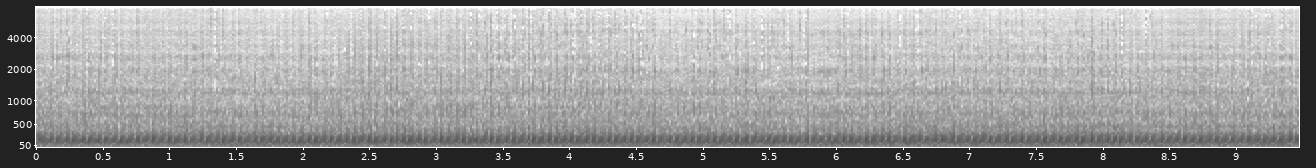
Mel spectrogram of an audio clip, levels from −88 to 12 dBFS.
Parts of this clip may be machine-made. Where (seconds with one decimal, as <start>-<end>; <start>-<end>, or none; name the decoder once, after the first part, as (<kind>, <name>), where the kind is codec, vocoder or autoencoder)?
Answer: 0.0-3.3 (codec, DAC); 5.3-6.8; 8.1-9.5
